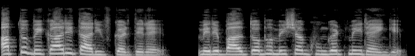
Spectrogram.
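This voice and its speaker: Young, gentle new bride with a raised, soft voice, as a woman puts her on in a cartoon story. She talks in a pleading, tender way. The sound is dry and close. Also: on the high side, brisk, dry recording, voice pushed up, lightly acted. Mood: complaining.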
